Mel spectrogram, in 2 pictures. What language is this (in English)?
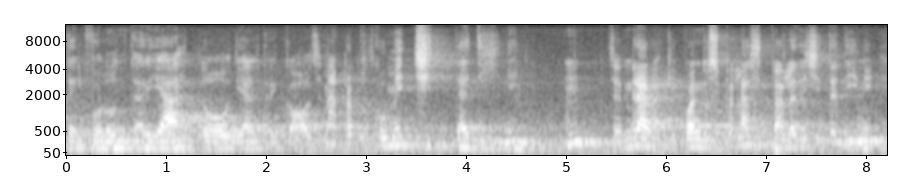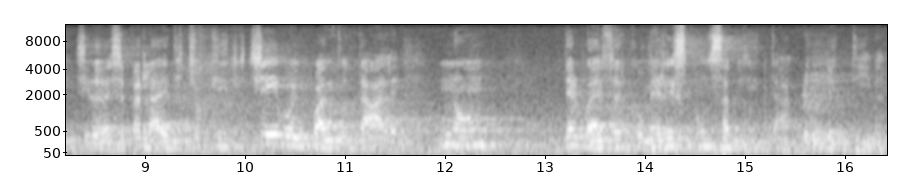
Italian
